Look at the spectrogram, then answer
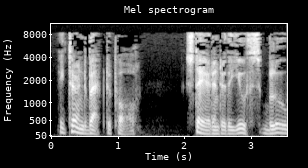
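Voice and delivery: ordinary delivery, nothing marked

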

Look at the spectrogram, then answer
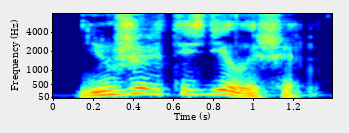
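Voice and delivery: a touch of alarm, not truly whispered; frightened question. A narrator's reading. Captive woman asking her captor, mildly frightened. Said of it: "спросила она испуганным шёпотом".

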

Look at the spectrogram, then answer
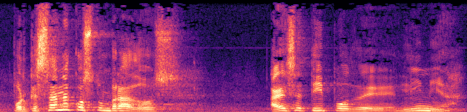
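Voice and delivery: normal talking voice

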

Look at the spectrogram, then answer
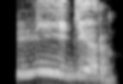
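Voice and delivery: high sudden blurt. A narrator's reading. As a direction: blurt it out eagerly. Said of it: "выпалила фея".

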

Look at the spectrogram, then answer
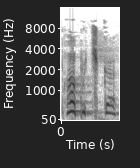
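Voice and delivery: со страхом. A narrator's reading. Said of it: "терзаясь от страха".

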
